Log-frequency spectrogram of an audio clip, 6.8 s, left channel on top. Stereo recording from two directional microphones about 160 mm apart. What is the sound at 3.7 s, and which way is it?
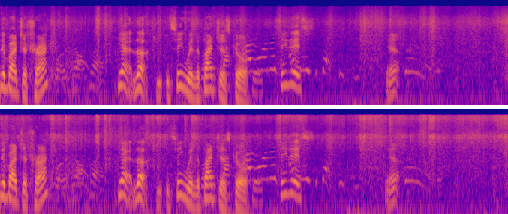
Speech, centre (ahead or behind).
